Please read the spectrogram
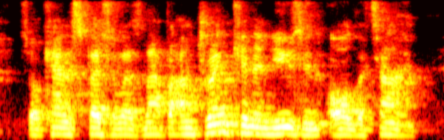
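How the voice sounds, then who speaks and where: A man with a Mancunian accent talks at a very fast pace in a somewhat breathy voice. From Manchester, England. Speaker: addiction doctor. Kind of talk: testimony.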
